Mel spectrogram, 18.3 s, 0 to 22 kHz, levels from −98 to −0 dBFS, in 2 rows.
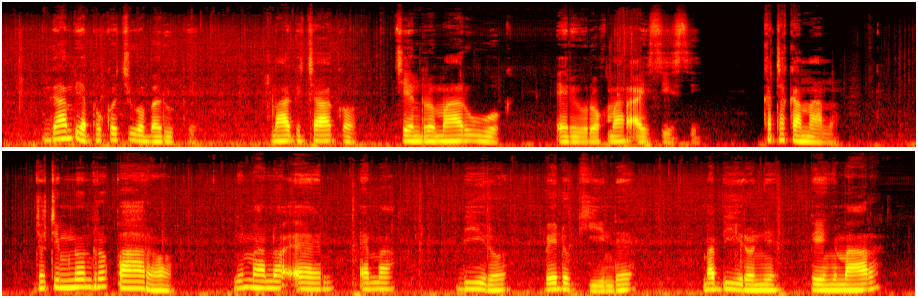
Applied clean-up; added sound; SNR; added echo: none; Bicycle; 19 dB; none.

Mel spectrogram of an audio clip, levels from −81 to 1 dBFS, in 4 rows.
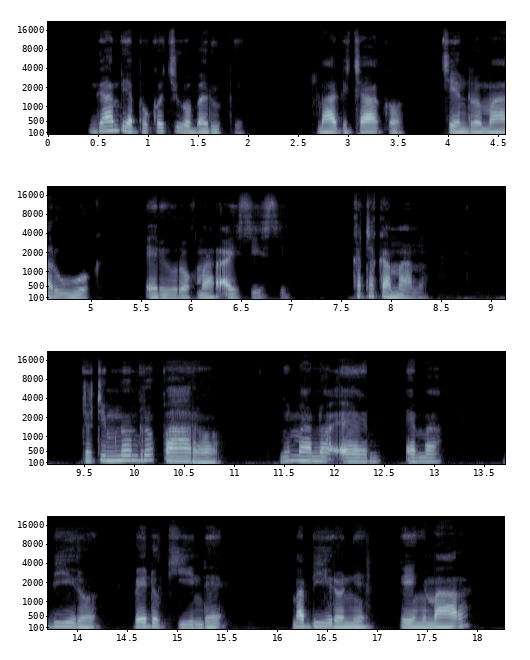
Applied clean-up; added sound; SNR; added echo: neural mask model DeepFilterNet 3.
